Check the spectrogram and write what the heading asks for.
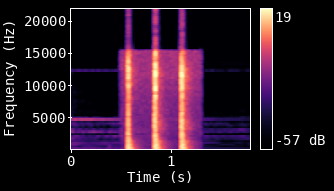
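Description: knocking on a door

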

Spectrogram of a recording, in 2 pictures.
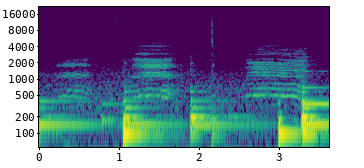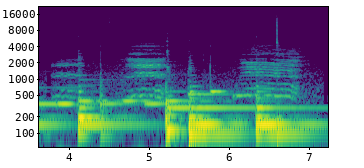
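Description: sheep bleating

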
